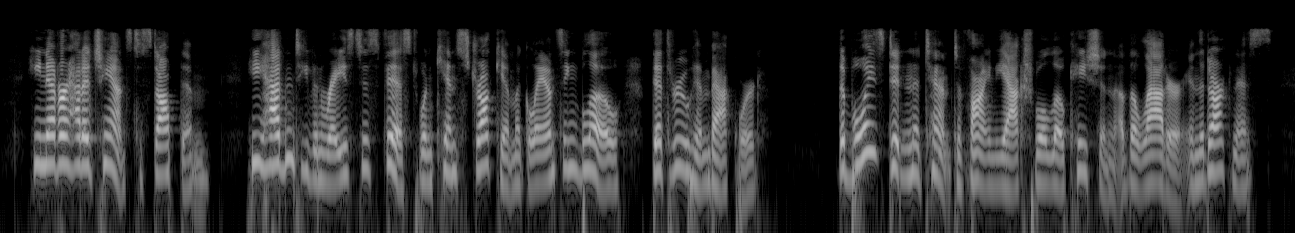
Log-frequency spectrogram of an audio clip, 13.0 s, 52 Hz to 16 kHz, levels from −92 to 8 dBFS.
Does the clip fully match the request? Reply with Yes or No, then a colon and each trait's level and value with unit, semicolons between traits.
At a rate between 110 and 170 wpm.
No: average, 185 wpm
